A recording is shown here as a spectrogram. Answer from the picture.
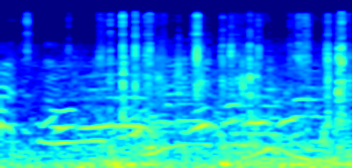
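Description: Indistinct high-pitched shouts and chatter of young voices calling out, with a steady low rumble underneath.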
